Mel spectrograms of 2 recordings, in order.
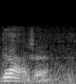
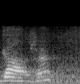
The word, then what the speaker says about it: Gaza: All right, thus saith Jehovah, for three transgressions of Gaza, I used to pronounce Gaza, but I hear all the television, they always pronounce it Gaza. So I guess the Hebrews, the Jews pronounce it Gaza. So if I sound like I'm trying to put on the calling it Gaza, all I'm trying to do is pronounce it like they do today.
